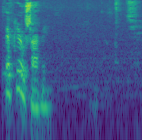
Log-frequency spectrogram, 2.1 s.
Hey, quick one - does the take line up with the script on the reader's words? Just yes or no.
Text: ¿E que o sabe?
yes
